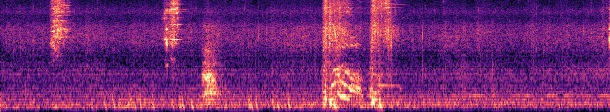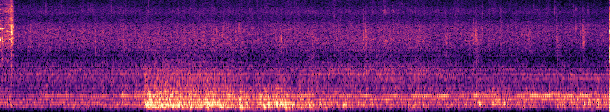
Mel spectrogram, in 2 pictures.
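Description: Rain falls steadily while thunder rolls in the game Oblivion. Sharp cracks of thunder break out at intervals, and a long low rumble swells near the end, all over a constant hiss of rain.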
